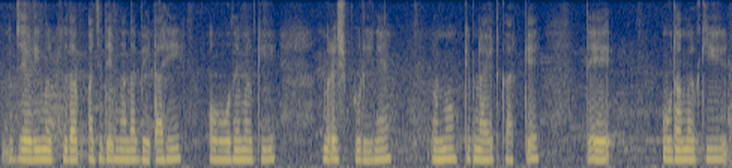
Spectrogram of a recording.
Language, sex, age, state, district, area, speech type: Punjabi, female, 30-45, Punjab, Pathankot, rural, spontaneous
